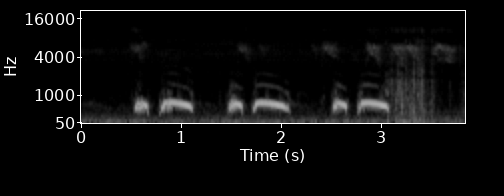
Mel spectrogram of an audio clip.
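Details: A trapping decoy spotted dove coos three times in a brief-then-long rhythm, each phrase about a second apart, followed by a burst of wing flapping. Distant high chirps from other birds.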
